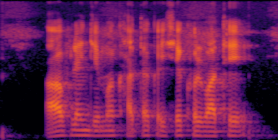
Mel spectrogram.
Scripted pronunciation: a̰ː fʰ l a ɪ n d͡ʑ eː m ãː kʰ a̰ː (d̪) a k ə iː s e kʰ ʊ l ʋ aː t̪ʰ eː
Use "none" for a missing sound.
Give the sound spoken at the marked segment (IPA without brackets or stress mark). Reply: t̪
